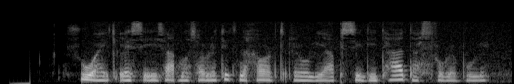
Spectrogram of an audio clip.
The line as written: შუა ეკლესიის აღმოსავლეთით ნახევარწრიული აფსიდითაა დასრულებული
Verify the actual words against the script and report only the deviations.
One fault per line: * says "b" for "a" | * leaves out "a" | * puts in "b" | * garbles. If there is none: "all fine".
all fine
